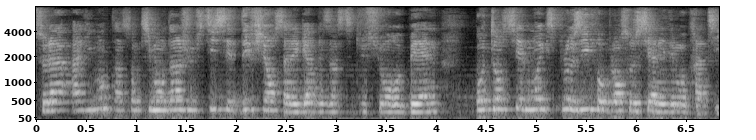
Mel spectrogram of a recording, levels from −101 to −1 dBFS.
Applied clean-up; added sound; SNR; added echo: neural separator model SepFormer DNS4.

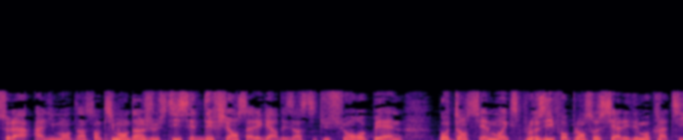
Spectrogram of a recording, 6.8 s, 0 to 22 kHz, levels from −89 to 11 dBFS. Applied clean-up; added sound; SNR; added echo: none; none; none; none.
